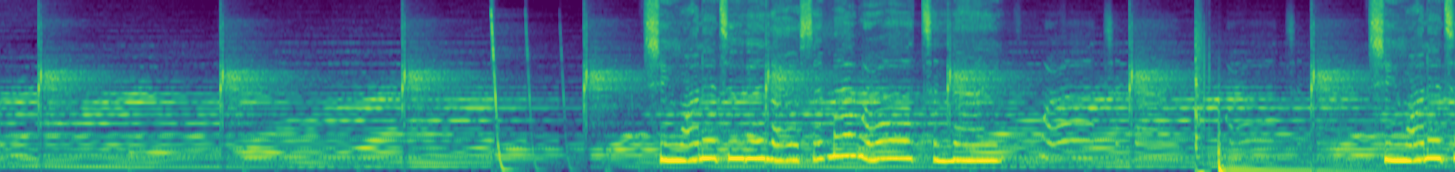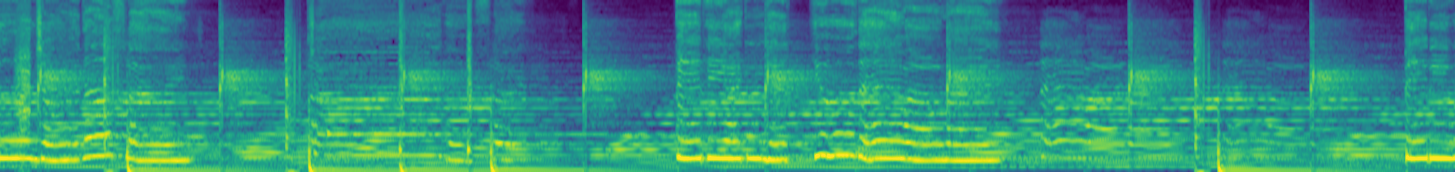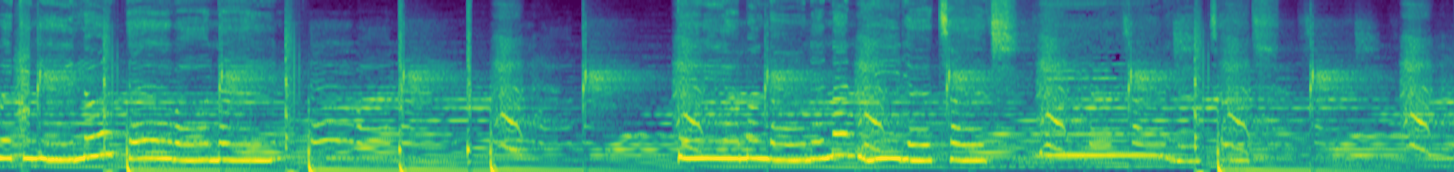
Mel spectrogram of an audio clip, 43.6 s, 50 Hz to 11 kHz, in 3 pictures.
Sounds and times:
Music: 0:00.0 - 0:43.6.

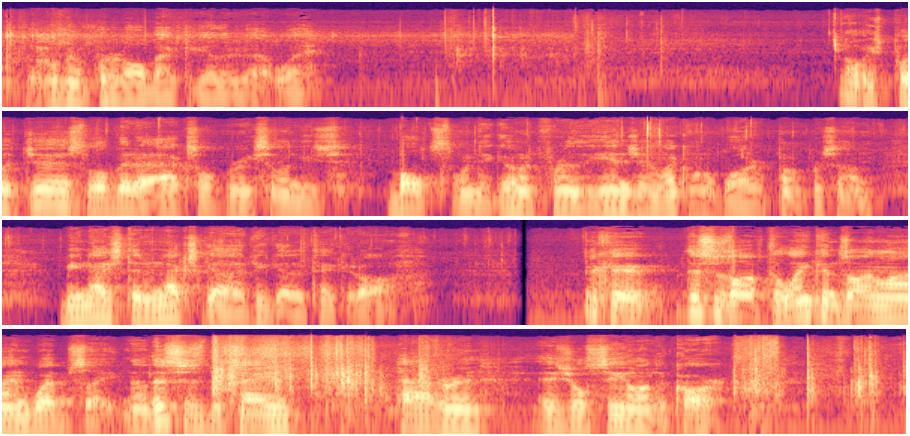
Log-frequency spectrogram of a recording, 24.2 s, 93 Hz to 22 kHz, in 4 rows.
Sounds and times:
Speech: 0:00.0 - 0:02.2, 0:05.5 - 0:11.9, 0:12.5 - 0:15.0, 0:16.0 - 0:20.1, 0:20.7 - 0:23.0.

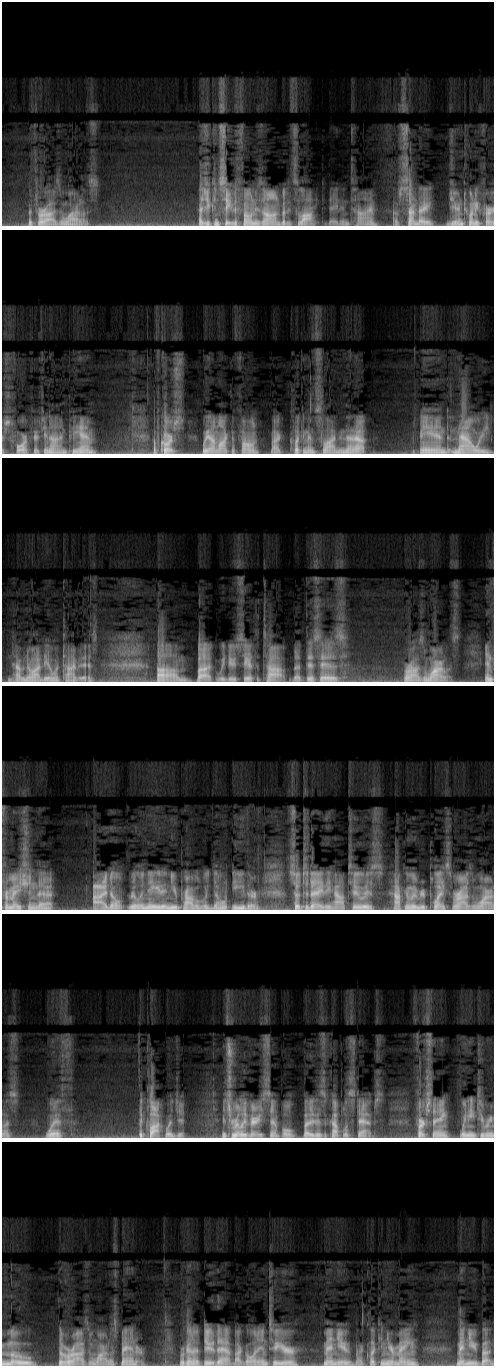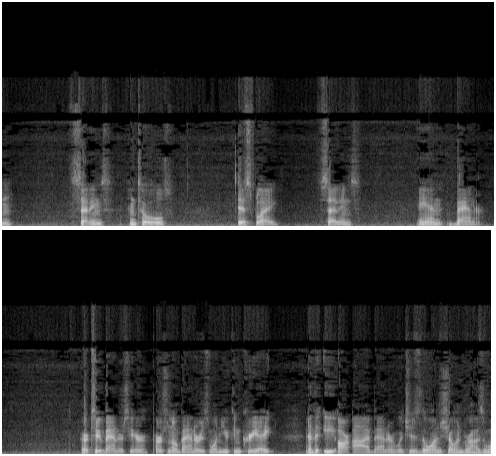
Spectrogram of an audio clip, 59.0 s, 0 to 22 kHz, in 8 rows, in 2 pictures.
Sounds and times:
Speech: 0:00.4 - 0:01.6, 0:02.9 - 0:08.9, 0:09.6 - 0:16.3, 0:17.1 - 0:20.0, 0:20.8 - 0:30.7, 0:31.6 - 0:44.5, 0:45.3 - 0:46.9, 0:47.8 - 0:49.7, 0:50.5 - 0:51.6, 0:52.8 - 0:58.9.

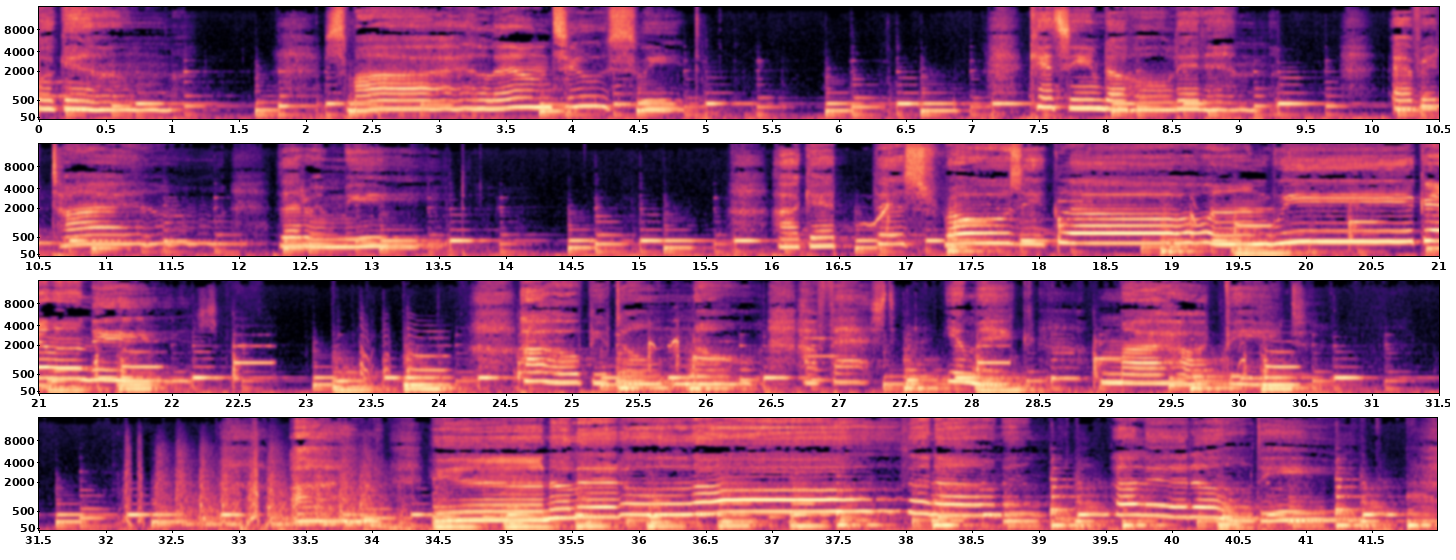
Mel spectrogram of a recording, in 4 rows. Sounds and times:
Music: 0:00.0 - 0:41.9.

